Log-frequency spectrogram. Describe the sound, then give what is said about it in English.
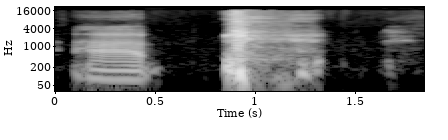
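A short voiced hum is followed by a single harsh cough with a sharp burst and a rough trailing rasp, then quiet. “as I said, I'm going to cough 40 times in this podcast here.”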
